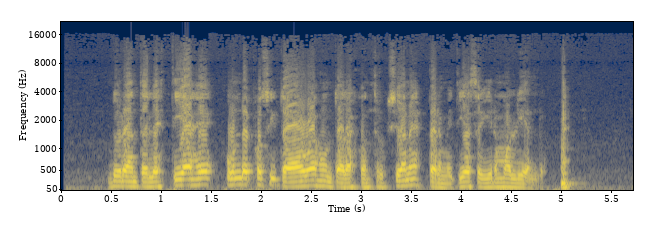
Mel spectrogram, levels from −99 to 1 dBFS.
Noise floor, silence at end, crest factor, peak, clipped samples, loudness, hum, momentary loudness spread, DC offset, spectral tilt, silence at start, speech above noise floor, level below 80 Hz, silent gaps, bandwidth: -41 dBFS; 0.55 s; 10 dB; 0 dBFS; under 0.1%; -10 LUFS; none; 8 LU; under 0.1%; -6 dB/octave; 0.45 s; 32 dB; -34 dBFS; none; 15.5 kHz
